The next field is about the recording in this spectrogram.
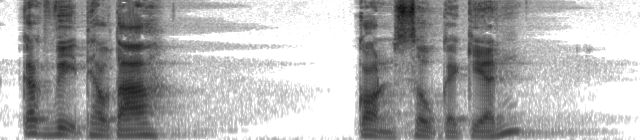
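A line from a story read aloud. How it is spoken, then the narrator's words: Shouting. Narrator (Vietnamese): Trương Đạo Nam mồm la hét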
